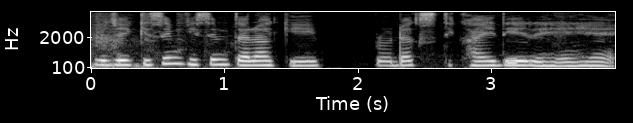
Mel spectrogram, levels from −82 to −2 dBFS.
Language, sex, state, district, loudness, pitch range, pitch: Hindi, female, Arunachal Pradesh, Papum Pare, -15 LUFS, 215-245 Hz, 225 Hz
